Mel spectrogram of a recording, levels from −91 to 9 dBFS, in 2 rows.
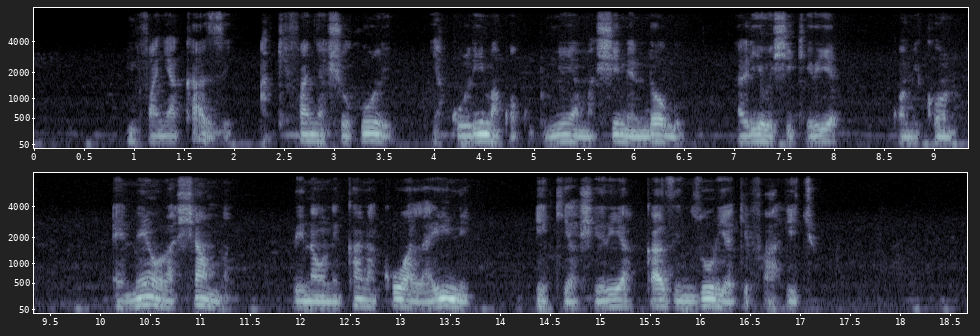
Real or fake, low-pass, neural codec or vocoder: real; 7.2 kHz; none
